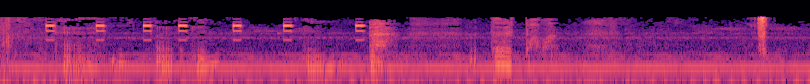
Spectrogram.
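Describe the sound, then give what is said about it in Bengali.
A mobile phone's keypad sounds as a call is dialled: a quick series of short, evenly spaced beeping tones over a low steady hum, followed by a few soft clicks and rustles. “আপনার মোবাইলটা থেকে একটা phone করবো?”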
